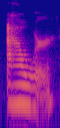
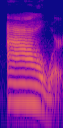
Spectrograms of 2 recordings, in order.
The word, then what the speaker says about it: hour: So this one starts with a consonant, this noun. It starts with a H, an hour. But we use an instead of a because the H is quiet and it makes a hour. It makes a vowel sound.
